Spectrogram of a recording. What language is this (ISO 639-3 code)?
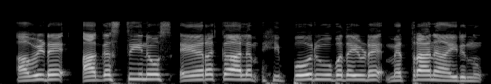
mal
